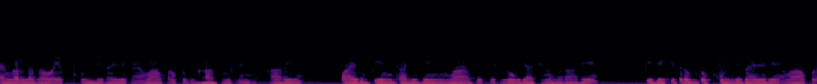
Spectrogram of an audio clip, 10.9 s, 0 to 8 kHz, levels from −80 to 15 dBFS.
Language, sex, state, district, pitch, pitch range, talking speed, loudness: Hindi, male, Maharashtra, Aurangabad, 150 Hz, 150-155 Hz, 240 wpm, -43 LUFS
